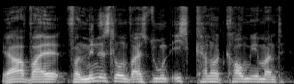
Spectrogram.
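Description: A man's voice: mid-range voice, steady tone, brisk. A middle-aged man as a podcast guest, talking assertively and in a lecturing, declarative way. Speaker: guest, business speaker. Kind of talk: casual podcast conversation.

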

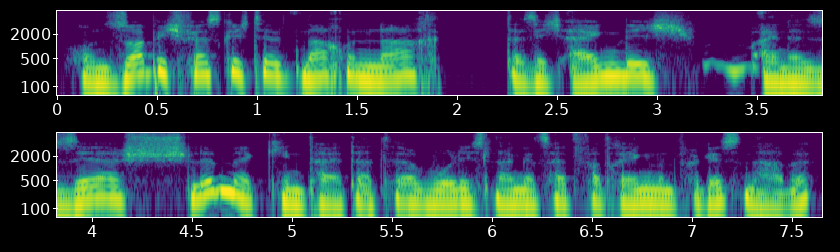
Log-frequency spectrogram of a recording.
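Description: A man in his thirties from Afghanistan, a podcast guest who answers thoughtfully and hesitantly, with many pauses and fillers. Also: fairly high pitch, a little mellow, breathy edge, no room sound, studio quality. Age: 30s. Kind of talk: interview.

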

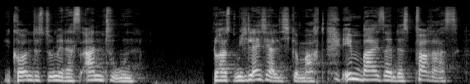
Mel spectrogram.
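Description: A woman voicing a greedy, jealous older sister who speaks in a shrill, demanding way. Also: fairly quick, close to an everyday voice. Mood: accusing.

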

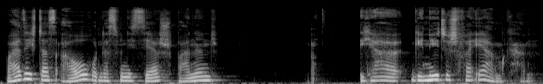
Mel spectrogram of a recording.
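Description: A woman's voice: lowish voice, measured pace, warm tone. A woman hosting a parenting podcast in a conversational monologue, often checking in with the listener.

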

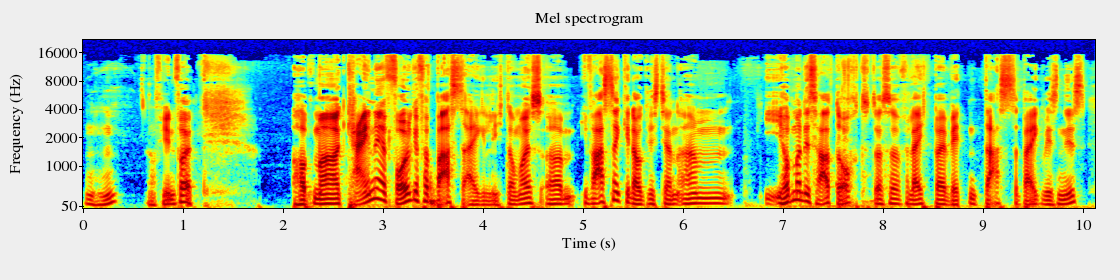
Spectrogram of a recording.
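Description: An easygoing Austrian man hosts a podcast with a rather low voice, recorded close and dry. He rambles a little, asking questions between fillers. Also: expressive, moderate pace, vocal fry, no room sound. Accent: Austrian German. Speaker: podcast host. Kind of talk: casual chat.

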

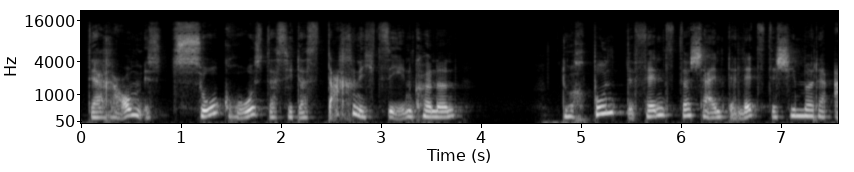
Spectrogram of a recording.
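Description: Woman narrator, low, husky, gentle storybook reading.

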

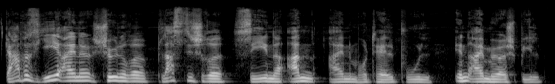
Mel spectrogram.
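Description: In a steady, mid-range voice, a man takes his time hosting a podcast. The conversation is loose and rambling, peppered with jokes at his own expense.

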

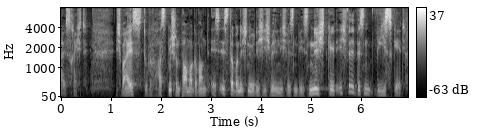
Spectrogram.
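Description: Husky-voiced male podcast host. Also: medium pitch. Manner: conversational, with frequent tag questions to the listener. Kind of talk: casual spoken monologue addressed to the listener.

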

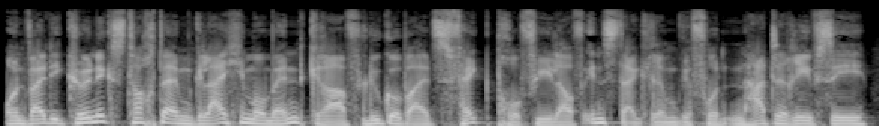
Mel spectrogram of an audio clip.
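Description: A man narrating a comic fairy tale in a deadpan storytelling manner. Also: on the low side, normal speed, dry recording, studio quality.

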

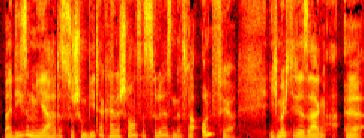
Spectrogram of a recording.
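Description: A man's voice: fairly high pitch, sing-song, brisk, a little mellow, husky, no echo, clean studio sound. A man co-hosting a casual podcast, quizzing his partner with episode trivia and mocking himself along the way. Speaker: podcast co-host.

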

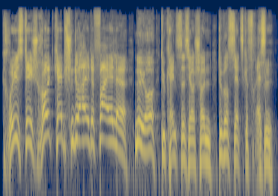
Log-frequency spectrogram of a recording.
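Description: A man's voice: a little high, expressive, unhurried, dry recording, clean studio sound, voice pushed up. Storybook parody: nervous, blustering male wolf, voiced by a man a few notes above his own. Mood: whiny. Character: cowardly, whiny big bad male wolf.

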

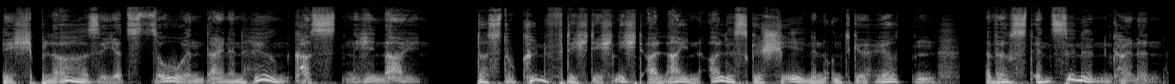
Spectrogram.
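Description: A man's voice: deep voice, big pitch swings, slow pace, slightly rough, no room sound, clean studio sound, exaggerated voice. A man voicing the wind in a fairy tale, commanding and lecturing. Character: the wind, a bossy kindly old elemental.

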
